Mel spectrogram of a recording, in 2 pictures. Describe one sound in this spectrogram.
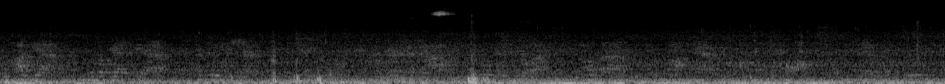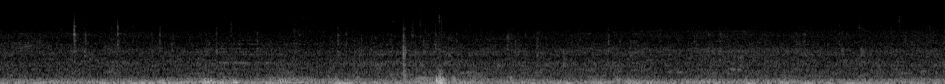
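Tyres rumble and bump over a rough road.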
